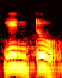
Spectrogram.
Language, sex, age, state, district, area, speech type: Kannada, female, 30-45, Karnataka, Mandya, rural, read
